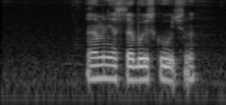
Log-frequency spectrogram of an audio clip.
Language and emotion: Russian, sad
